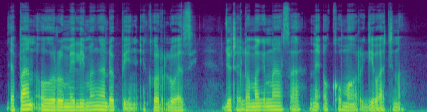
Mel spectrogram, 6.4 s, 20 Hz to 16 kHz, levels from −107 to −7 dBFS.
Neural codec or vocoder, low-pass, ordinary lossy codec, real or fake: vocoder, 48 kHz, 128 mel bands, Vocos; 14.4 kHz; none; fake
